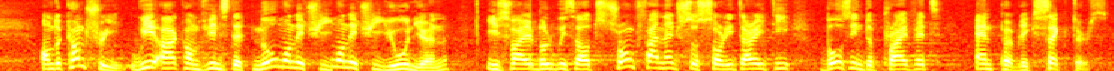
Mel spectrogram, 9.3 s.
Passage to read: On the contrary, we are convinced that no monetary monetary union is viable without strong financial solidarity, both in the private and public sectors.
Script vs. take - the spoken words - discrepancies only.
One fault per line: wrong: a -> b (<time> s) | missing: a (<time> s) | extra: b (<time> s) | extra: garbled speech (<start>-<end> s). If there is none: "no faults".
no faults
